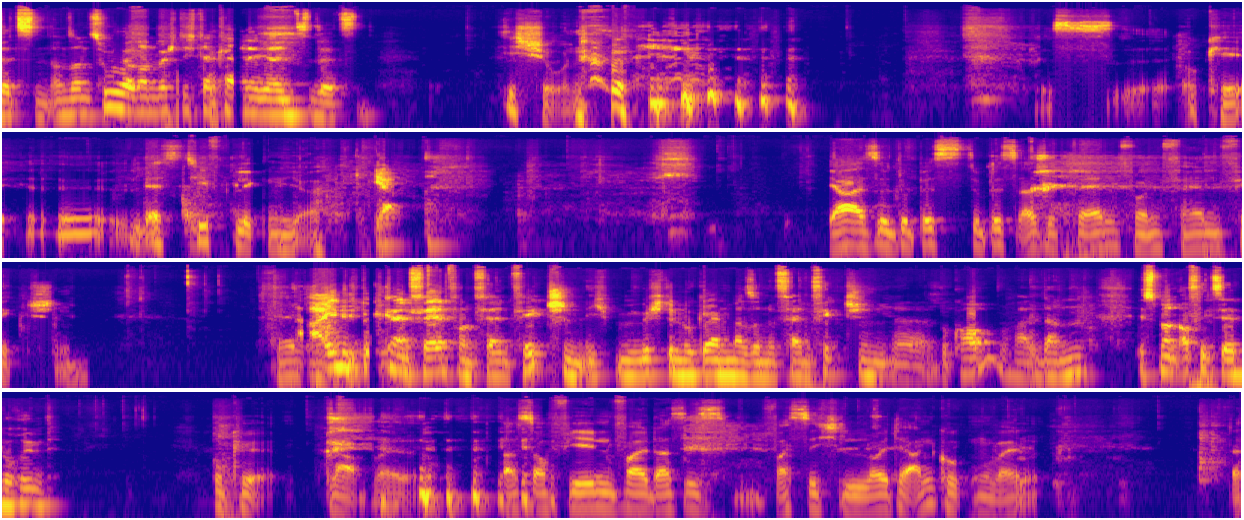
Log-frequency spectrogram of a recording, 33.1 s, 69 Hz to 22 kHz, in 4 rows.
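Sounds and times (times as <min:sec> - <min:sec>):
speech: 0:00.0 - 0:02.6, 0:03.3 - 0:04.8, 0:06.4 - 0:11.9, 0:13.8 - 0:17.2, 0:18.3 - 0:25.3, 0:26.2 - 0:32.0
laughter: 0:03.8 - 0:05.4, 0:27.0 - 0:28.6
sharp clicks: 0:17.4 - 0:18.1.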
